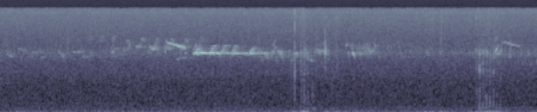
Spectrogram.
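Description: Faint small-bird chirps and song over steady outdoor background noise, with one short held whistle note about two and a half seconds in. A sharp knock near the camera just before the four-second mark is the loudest moment, and a softer one follows near the end.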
